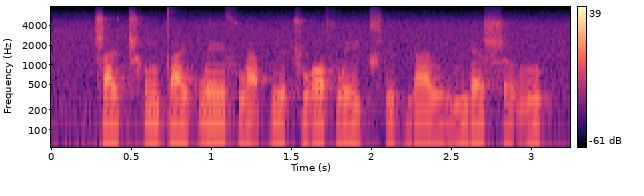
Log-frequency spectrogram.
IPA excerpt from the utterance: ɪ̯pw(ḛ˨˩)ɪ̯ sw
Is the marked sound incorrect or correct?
incorrect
